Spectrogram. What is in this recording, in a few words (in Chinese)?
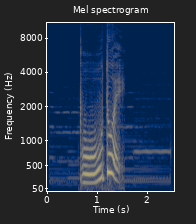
"budui", Chinese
